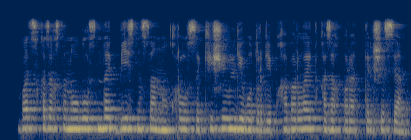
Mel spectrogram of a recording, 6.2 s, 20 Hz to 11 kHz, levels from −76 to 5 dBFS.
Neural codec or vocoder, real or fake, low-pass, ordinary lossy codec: none; real; 7.2 kHz; AAC, 64 kbps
